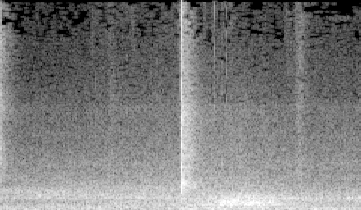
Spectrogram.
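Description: Plastic fused relay blocks being handled and linked together: a light click at the start and a sharp plastic click a little over a second in, followed by soft handling noise.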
